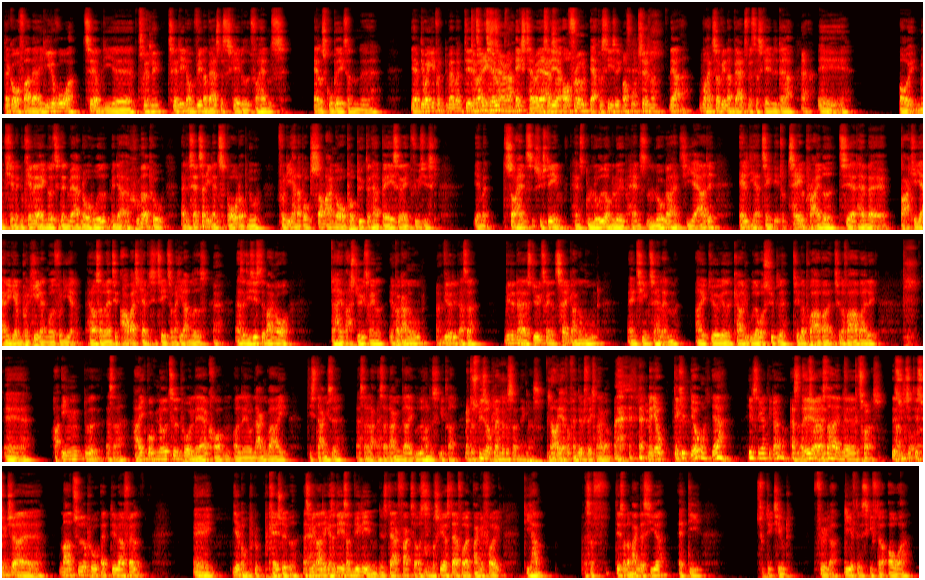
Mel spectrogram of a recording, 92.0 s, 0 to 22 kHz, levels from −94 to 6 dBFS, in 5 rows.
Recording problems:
off-mic speech; far
room echo; slight; dies away in 0.3 s

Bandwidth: 17 kHz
